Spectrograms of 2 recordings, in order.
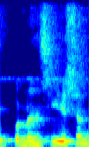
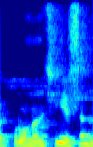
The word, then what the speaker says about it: pronunciation: लोग को ध्यान रखिएगा इसे प्रोनंसिएशन बोलना है प्रोनंसिएशन या प्रोनंसिएशन नहीं बोलना है प्रोनंसिएशन आपको पता ही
